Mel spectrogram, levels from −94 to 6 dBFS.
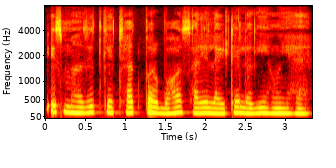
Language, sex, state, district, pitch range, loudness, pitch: Hindi, male, Jharkhand, Palamu, 135-155 Hz, -17 LUFS, 145 Hz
